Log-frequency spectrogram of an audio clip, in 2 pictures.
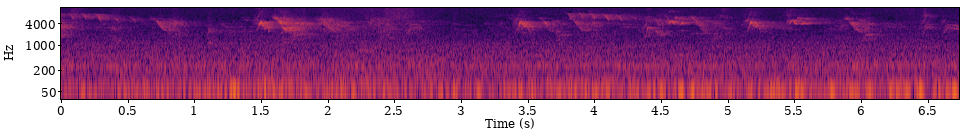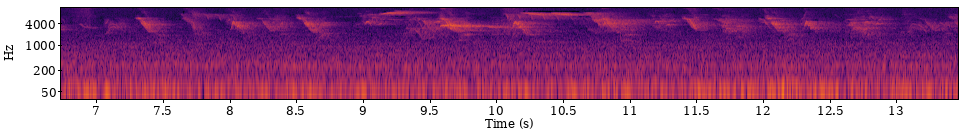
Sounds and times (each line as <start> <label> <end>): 0.0 Sparrows and tits singing 13.4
